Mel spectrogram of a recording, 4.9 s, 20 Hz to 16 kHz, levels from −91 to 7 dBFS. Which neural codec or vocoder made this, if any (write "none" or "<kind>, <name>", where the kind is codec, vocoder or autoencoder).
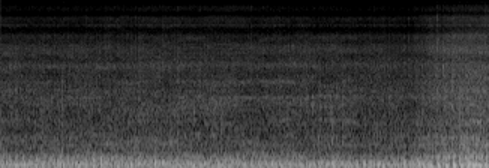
codec, SNAC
